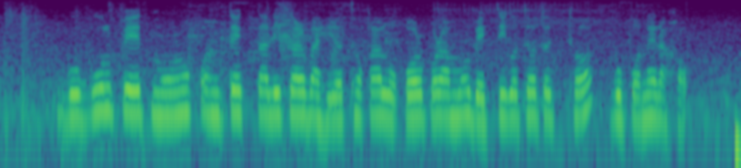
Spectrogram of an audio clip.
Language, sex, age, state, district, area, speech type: Assamese, female, 30-45, Assam, Darrang, rural, read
